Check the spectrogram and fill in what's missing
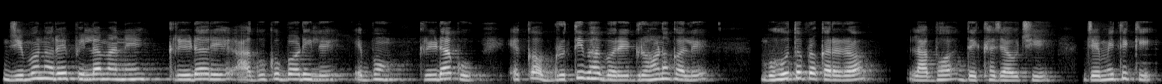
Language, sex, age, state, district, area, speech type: Odia, female, 30-45, Odisha, Jajpur, rural, spontaneous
